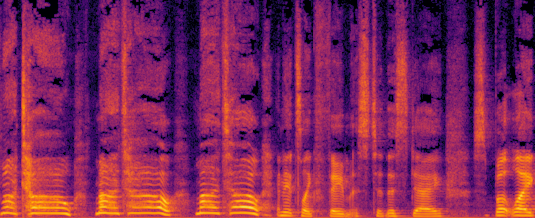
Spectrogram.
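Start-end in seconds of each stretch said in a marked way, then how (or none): 0.0-2.6 acted-out very high, shrill screaming. Recalling a famous winning-goal call, retelling an announcer's scream. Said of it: "he screams".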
